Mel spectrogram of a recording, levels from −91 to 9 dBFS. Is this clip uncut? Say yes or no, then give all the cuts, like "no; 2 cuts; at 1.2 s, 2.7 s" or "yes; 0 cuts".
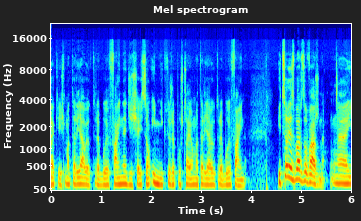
no; 1 cut; at 4.5 s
